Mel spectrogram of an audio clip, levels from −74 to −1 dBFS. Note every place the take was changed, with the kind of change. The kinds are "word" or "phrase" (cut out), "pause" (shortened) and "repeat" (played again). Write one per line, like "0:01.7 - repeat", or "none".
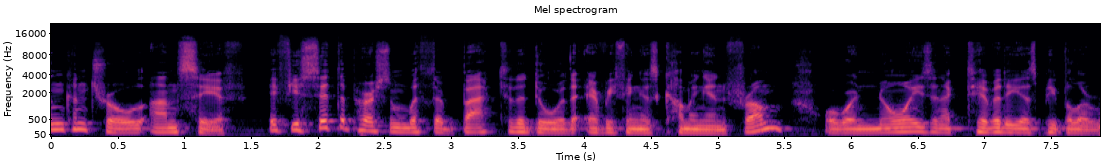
0:01.6 - pause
